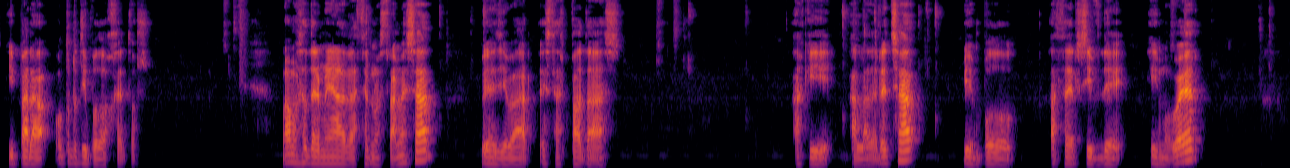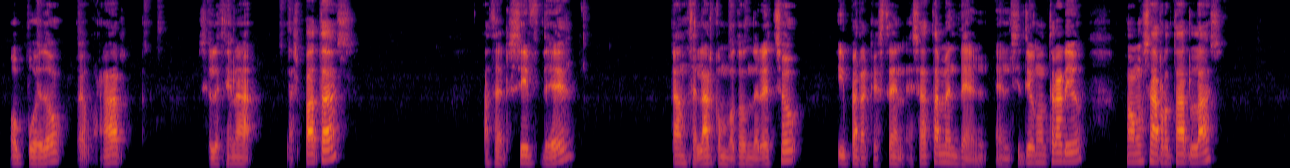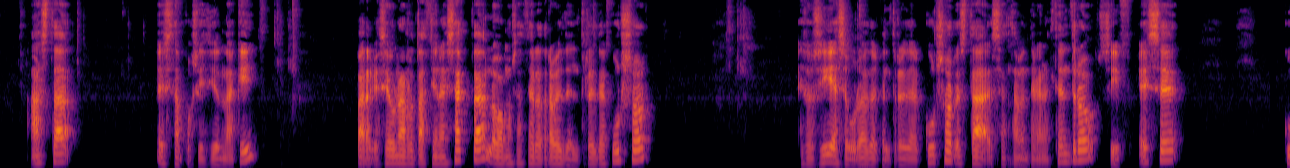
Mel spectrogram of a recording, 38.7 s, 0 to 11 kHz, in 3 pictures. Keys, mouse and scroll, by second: 2.4 click, 3.3-3.6 scroll down 2, 3.6 middle click, 4.5 middle click, 6.6 shift+click, 7.5 middle click, 8.8 middle click, 9.1 shift+d, 12.6 x, 14.4 click, 15.7 shift+click, 18.7 shift+d, 37.0 shift+s, 37.6 shift+s.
